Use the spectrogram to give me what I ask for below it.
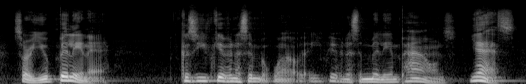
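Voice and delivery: loud, high role-play exchange; hammed-up high, loud voice; mock charity worker. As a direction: act out an incredulous charity call. Acts out charity turning away a billionaire.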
